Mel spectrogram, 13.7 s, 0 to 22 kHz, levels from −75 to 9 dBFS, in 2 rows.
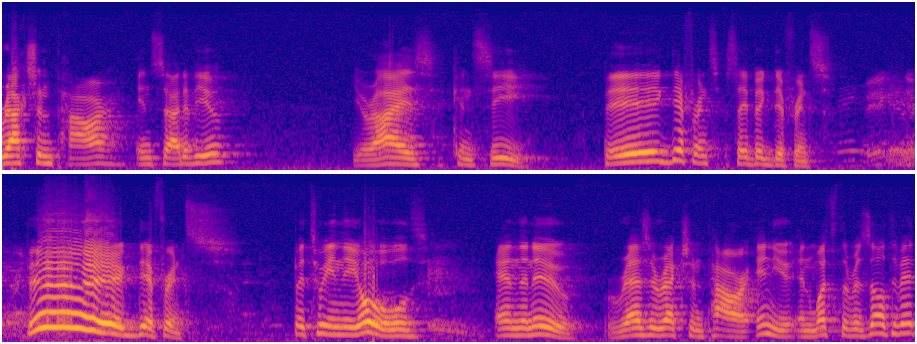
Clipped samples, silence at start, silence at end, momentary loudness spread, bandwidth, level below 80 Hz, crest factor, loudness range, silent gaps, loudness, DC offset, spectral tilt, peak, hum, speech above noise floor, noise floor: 1%; 0 s; 0 s; 21 LU; 17 kHz; -48 dBFS; 14 dB; 8 LU; none; -13 LUFS; under 0.1%; -5.5 dB/octave; 0 dBFS; none; 33 dB; -46 dBFS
